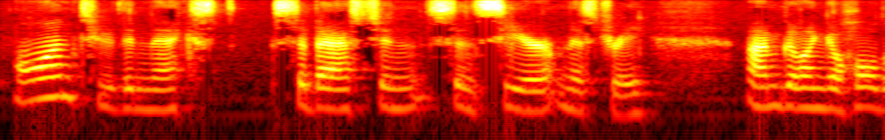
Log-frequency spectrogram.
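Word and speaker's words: St. Cyr: about i mentioned the sebastian saintsir that's how an american would say it i suspect it's meant to be sebastian sincere but it is spelled his last name is spelled the abbreviation for saint or street s t period and then capital c y r these are kind of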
